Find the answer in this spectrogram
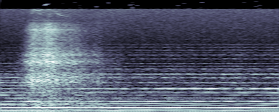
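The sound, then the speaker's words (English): Nasal inhaling during a guided breathing exercise, heard as one soft, airy rush of breath through the nose near the start over a steady, sustained droning tone. “we're going to keep our mouths shut and breathe in and out through our noses.”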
